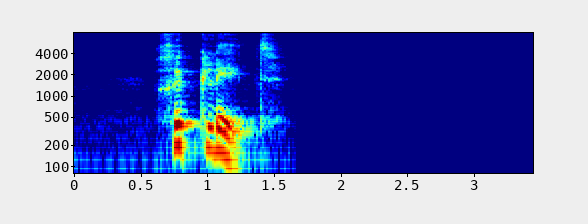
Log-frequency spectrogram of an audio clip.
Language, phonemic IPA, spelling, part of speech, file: Dutch, /ɣəˈklet/, gekleed, verb / adjective, Nl-gekleed.ogg
- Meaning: past participle of kleden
